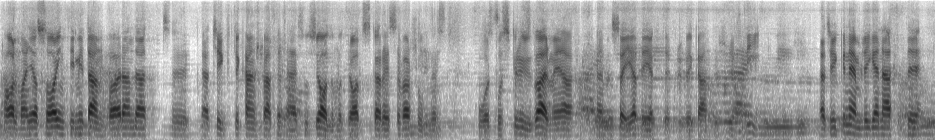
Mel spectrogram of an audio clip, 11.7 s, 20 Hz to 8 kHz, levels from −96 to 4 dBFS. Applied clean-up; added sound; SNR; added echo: neural separator model SepFormer DNS4.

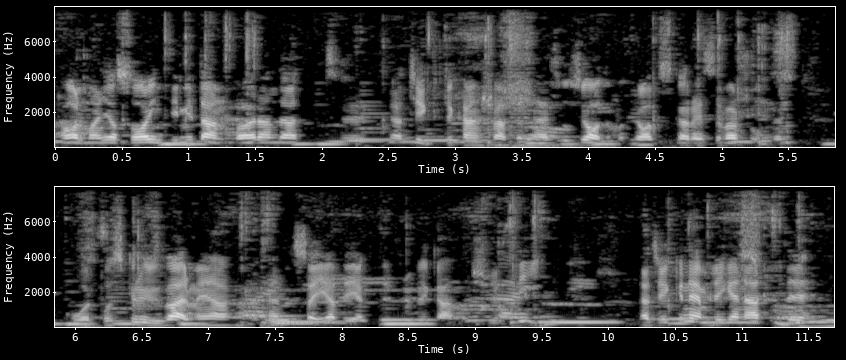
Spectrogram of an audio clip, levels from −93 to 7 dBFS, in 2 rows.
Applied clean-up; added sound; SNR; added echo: classical method Wiener filter.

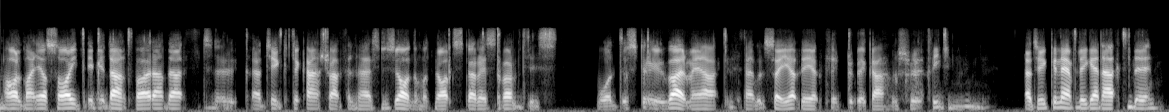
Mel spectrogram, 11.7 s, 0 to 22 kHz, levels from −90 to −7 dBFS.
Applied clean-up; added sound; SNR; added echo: neural diffusion model UNIVERSE++.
